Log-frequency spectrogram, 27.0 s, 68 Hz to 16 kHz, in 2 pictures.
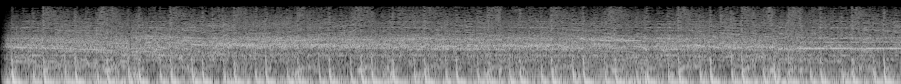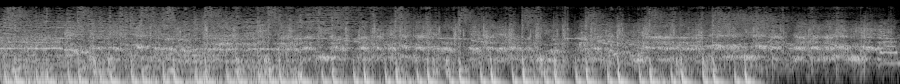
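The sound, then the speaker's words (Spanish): A huge crowd of nearly 26,000 Unión Deportiva Las Palmas fans at the Estadio Gran Canaria chants "Las Palmas de primera" in unison at the derby as the players come out, a loud, dense roar of massed voices that holds steady throughout, with rhythmic pulses and a deep rumble underneath that cuts out just before the end. “Las Palmas de primera, cantaba la afición a los jugadores que saltaron, que salieron del vestuario para llevarse la ovación de todos los aficionados de la Unión Deportiva Las Palmas.”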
